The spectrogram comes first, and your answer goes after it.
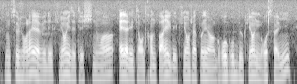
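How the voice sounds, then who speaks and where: A man speaks at a very fast pace. His medium pitch holds fairly even intonation. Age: 20s. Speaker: YouTuber. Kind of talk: storytelling vlog. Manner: casual, hesitant with fillers.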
